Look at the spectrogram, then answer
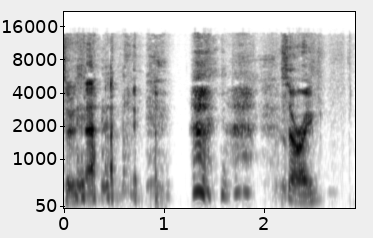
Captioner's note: laughter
